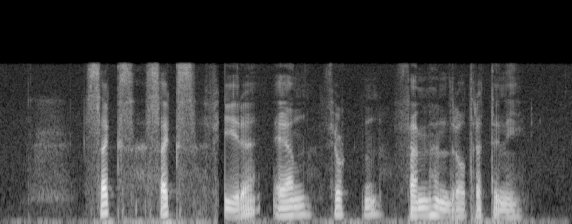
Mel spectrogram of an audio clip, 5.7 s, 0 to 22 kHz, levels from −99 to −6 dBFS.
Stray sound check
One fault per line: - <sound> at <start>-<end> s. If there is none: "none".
- dropout at 2.2-2.3 s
